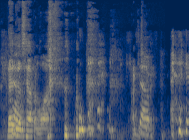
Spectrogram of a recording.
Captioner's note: laughing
